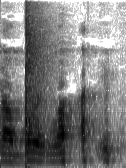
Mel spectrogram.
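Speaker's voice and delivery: ordinary talk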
